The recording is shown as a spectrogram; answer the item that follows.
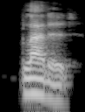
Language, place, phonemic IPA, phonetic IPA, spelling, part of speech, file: English, Queensland, /ˈblædəd/, [ˈblæd.ɜːd], bladdered, adjective, En-au-bladdered.ogg
- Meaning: 1. Having a specified kind of bladder 2. Drunk 3. Swollen like a bladder; bladdery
